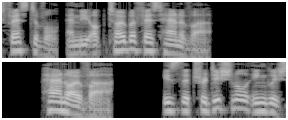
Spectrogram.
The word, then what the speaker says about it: Hanover: The English pronunciation, with stress on the first syllable, is applied to both the German and English spellings, which is different from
